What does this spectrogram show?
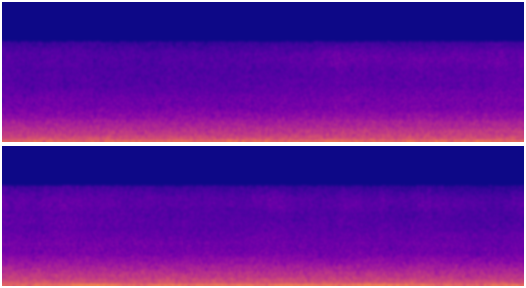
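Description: Steady droning hum of a passenger train alongside the platform: an even rumbling noise with a constant tone running through it.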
